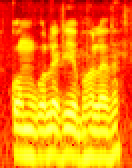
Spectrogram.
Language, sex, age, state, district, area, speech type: Odia, male, 30-45, Odisha, Subarnapur, urban, spontaneous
